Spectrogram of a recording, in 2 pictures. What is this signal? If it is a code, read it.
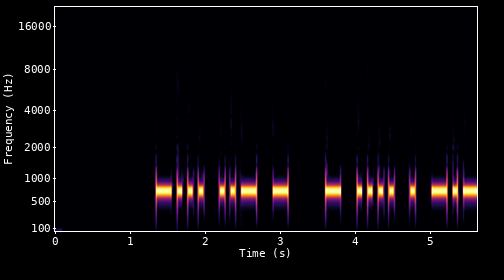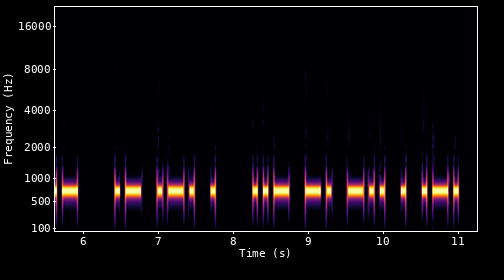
Morse code, heard as a keyed tone, about 17 wpm, 700 Hz. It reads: BUT THEY ARE UNDER
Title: Sentences from Top 1000 Words - Review Part 4 - 17wpm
